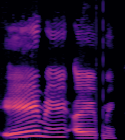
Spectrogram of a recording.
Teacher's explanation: ए और ऐ में कंठ तालु का मिश्रण होता है। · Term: कंठ तालव्य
